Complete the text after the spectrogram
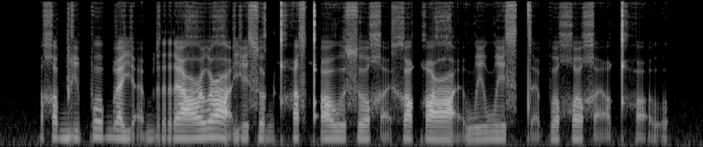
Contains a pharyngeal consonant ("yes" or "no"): yes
